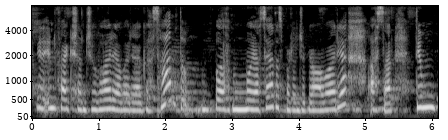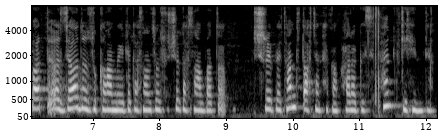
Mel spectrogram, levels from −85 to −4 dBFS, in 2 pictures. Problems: continuous background conversations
